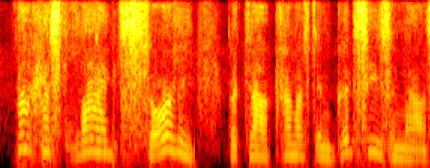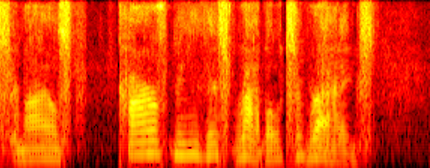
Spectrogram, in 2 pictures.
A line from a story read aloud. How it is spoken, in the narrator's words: The king sprang to his deliverer's side with flushed cheeks and sparkling eyes, exclaiming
